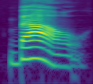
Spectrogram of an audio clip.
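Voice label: "bow", English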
